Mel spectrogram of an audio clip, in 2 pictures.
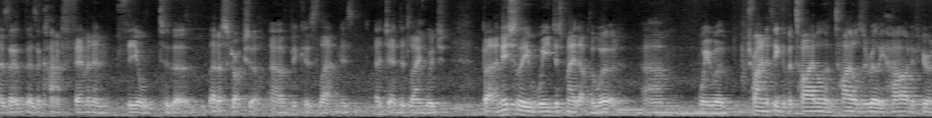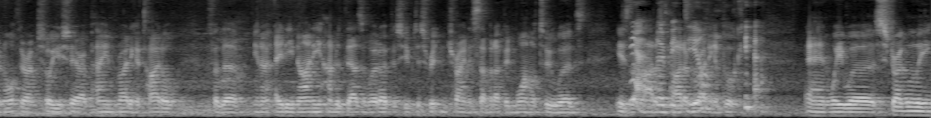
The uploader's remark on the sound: Live from the Obsidio launch. This special bonus episode is brought to you live from the book launch of Obsidio.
